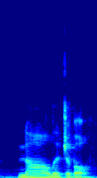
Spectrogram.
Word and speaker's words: knowledgeable: itself break it down and then add your stress first syllable eligible knowledgeable when i can say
